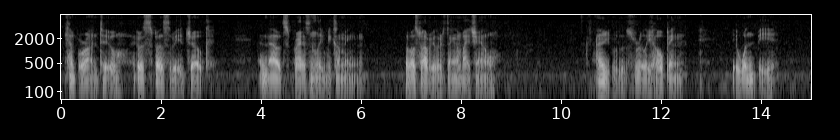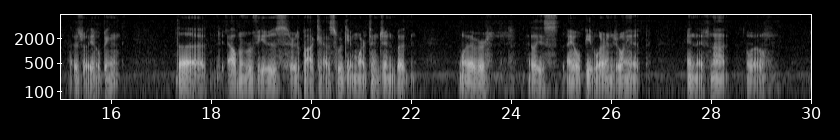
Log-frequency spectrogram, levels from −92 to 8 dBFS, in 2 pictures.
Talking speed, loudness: 115 wpm, -33 LUFS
